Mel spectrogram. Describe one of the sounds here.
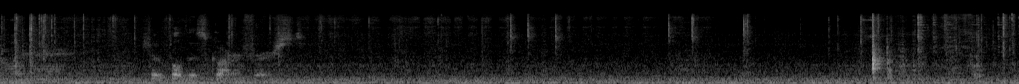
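Stiff plastic clicks and taps as it is handled.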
